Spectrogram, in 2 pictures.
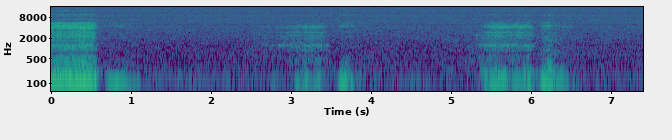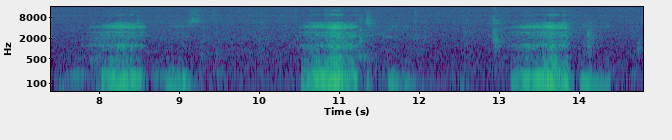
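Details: Sleeping Basset Hound with deep, fluttering snores broken by snorts, about 20 breaths per minute: snoring.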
